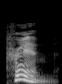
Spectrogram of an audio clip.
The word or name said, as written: prim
